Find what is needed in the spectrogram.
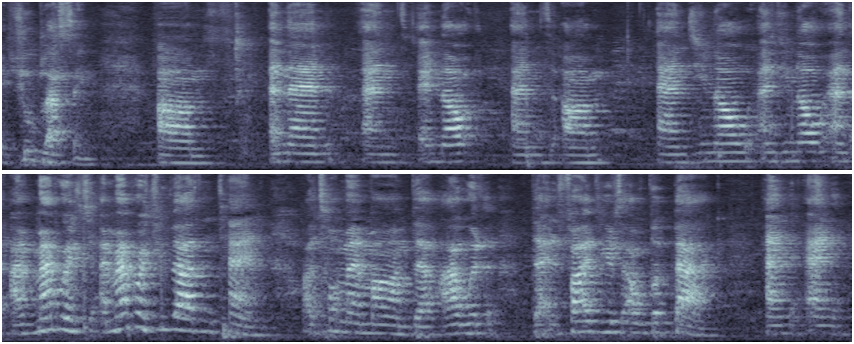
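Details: Young man diagnosed with Tourette syndrome at age four, speaking in an interview; word and phrase repetitions in Tourette syndrome.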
